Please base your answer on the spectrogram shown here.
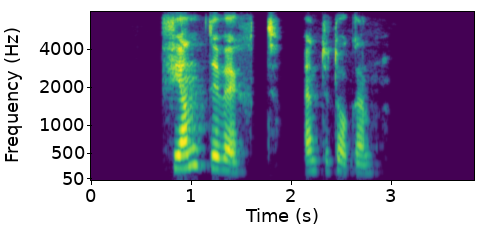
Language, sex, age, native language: Icelandic, female, 30-39, Icelandic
